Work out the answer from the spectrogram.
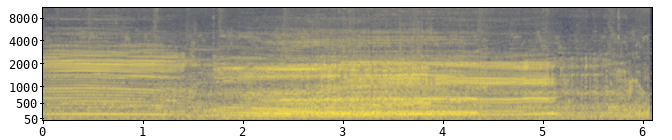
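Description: Camel calling: two long calls, the first about a second long and the second about three seconds long.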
